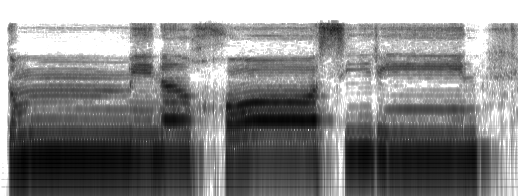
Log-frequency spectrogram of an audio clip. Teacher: you made a little bit more of a nasal sound that second time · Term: mim gunna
